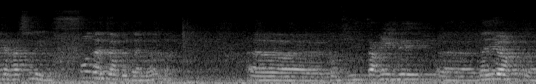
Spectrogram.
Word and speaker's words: Danone: a dit « mais si tu appelles ça Danone, les gens vont prononcer Danone, ça va faire sud-américain, ça va être pas de bonne qualité. » Donc c'est écrit Danone, D-A-2-N-O-N, il faut dire Danone.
